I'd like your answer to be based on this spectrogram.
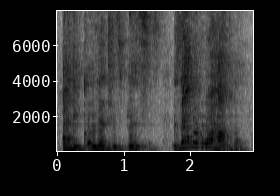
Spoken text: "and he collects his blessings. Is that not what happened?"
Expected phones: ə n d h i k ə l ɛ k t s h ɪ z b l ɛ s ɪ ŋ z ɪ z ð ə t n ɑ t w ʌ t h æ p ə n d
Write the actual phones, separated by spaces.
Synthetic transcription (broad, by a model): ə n h i k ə l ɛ k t h ɪ z b l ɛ s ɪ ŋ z ɪ z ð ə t n ɑ t w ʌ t h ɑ p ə n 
